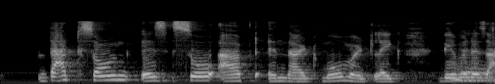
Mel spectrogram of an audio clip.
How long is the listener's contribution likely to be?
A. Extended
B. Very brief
B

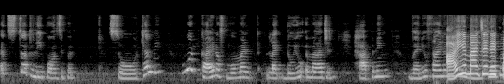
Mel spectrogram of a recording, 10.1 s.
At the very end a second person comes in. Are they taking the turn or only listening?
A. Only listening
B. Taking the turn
B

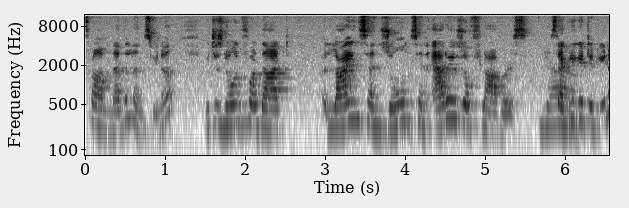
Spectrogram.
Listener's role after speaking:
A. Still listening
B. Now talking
A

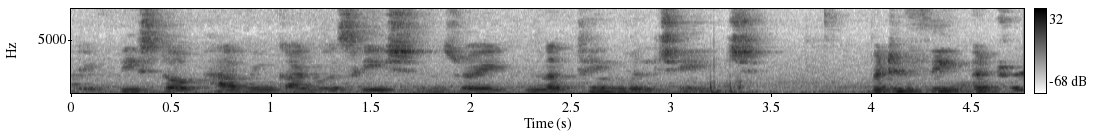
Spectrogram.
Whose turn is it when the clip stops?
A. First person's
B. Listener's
A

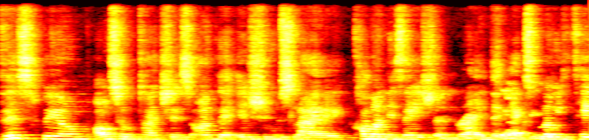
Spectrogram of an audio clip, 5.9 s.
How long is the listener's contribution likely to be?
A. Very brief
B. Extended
A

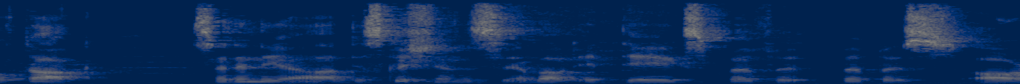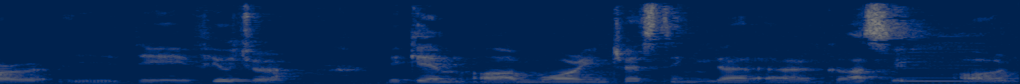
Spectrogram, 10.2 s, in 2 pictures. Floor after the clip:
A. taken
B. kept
A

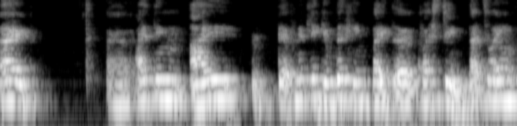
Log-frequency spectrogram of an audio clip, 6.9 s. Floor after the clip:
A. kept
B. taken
B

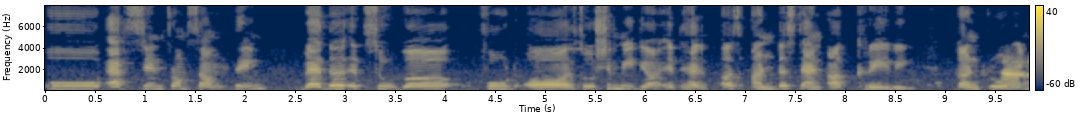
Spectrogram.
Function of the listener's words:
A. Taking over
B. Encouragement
B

